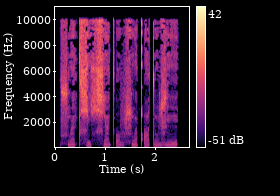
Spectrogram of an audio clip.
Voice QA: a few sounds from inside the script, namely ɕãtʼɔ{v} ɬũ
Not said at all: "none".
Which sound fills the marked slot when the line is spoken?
v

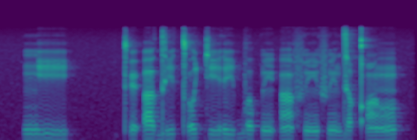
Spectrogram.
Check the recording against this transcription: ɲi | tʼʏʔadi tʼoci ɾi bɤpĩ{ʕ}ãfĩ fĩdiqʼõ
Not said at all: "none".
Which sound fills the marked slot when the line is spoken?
ʔ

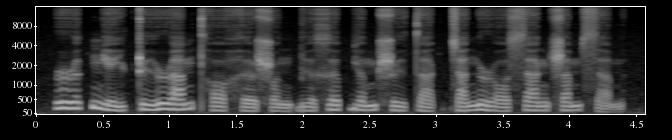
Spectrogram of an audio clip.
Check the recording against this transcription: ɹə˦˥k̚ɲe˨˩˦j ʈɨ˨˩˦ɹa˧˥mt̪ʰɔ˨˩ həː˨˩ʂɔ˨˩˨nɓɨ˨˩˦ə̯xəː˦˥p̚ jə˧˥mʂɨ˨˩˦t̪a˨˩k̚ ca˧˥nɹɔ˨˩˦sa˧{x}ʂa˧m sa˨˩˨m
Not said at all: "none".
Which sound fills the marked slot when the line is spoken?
ŋ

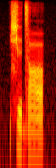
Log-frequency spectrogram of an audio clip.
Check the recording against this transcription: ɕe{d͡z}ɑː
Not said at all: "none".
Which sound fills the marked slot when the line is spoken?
d͡z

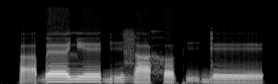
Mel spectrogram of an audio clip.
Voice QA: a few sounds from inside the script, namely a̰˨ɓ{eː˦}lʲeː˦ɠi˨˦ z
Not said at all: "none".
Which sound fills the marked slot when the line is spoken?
ɛː˦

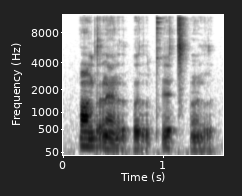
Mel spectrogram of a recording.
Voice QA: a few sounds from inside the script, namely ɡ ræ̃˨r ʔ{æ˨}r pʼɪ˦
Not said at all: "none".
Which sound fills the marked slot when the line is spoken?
ə˨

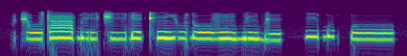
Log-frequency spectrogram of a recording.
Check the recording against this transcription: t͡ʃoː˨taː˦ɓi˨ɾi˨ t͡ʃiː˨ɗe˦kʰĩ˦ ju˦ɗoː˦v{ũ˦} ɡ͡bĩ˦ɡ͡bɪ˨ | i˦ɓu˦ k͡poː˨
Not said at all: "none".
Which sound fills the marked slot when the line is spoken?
ũ˦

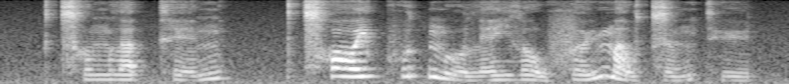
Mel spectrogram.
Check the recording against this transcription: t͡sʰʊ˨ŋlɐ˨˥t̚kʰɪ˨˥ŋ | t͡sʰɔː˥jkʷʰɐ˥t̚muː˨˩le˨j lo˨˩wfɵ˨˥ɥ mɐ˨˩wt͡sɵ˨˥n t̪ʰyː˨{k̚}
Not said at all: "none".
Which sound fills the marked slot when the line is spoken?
t̚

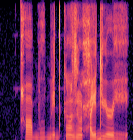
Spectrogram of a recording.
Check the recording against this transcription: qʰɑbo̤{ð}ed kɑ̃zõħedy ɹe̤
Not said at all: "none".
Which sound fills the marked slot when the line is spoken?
b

